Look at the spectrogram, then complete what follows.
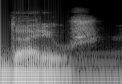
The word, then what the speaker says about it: Дариуш: Кир, или, точнее, Куруш, как и Дариус — или, вернее, его имя правильнее произносить как Дариуш — предложил бы в ответ ту же самую формулу.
